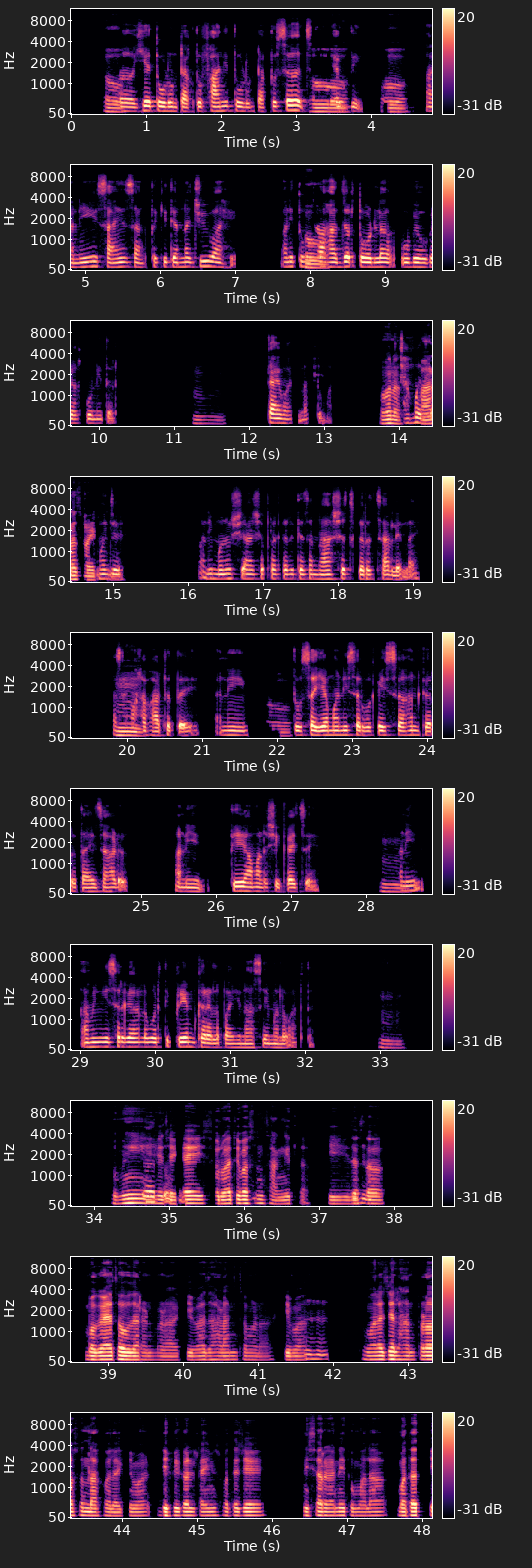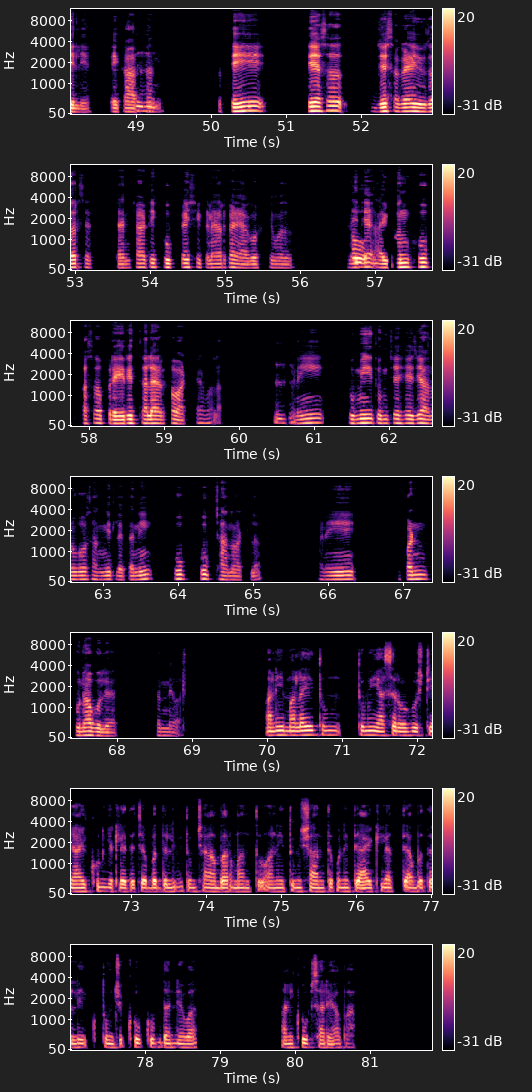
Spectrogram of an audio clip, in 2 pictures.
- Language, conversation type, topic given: Marathi, podcast, निसर्गाकडून तुम्हाला संयम कसा शिकायला मिळाला?
- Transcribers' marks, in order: other background noise; laughing while speaking: "त्याच्यामध्ये"; unintelligible speech; in English: "डिफिकल्ट"; in English: "युजर्स"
